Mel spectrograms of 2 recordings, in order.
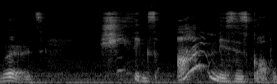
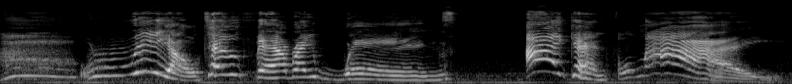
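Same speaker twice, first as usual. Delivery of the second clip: thrilled shout; 13 semitones higher, 13 dB louder, much slower than usual. Acted. Gobblecracker thrilled.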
